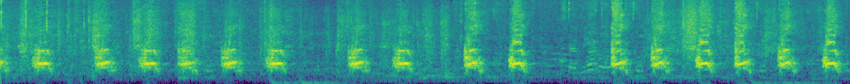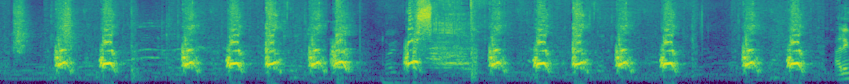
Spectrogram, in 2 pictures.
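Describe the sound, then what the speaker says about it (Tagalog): A pet dog barks nonstop in a neighbourhood before dawn: loud, close barks repeating in a steady, rapid rhythm for the whole stretch, with only a couple of brief pauses. "Kanina pa ho tahol ng tahol eh."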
